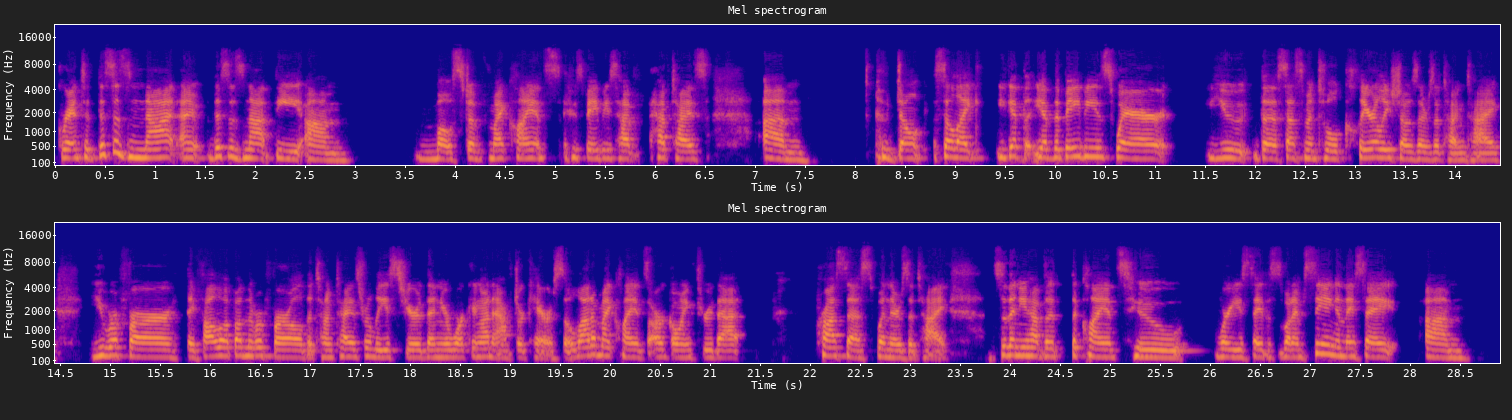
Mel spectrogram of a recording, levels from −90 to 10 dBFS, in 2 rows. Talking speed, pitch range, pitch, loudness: 200 wpm, 175-210 Hz, 190 Hz, -19 LUFS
